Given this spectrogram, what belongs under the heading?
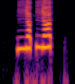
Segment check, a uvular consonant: absent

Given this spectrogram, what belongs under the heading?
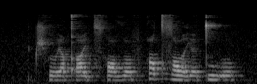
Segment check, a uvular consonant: present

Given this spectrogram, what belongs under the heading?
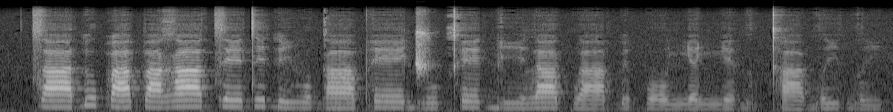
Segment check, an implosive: present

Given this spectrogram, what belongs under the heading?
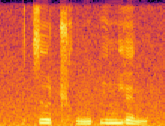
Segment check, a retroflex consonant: present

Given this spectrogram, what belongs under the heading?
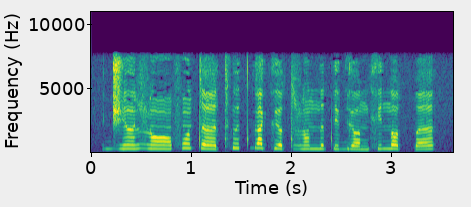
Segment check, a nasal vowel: present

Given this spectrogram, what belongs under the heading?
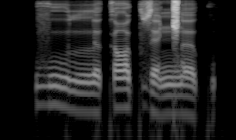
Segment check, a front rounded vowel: absent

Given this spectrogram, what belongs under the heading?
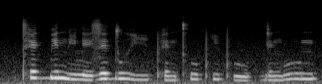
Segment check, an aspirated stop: present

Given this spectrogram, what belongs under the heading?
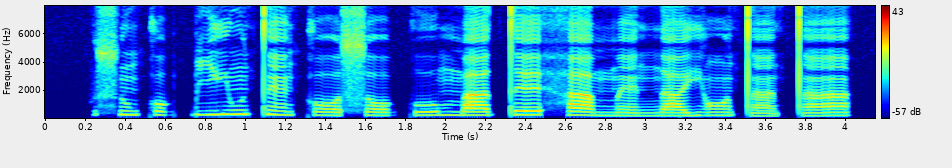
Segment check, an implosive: absent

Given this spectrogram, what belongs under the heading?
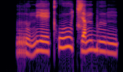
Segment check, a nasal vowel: absent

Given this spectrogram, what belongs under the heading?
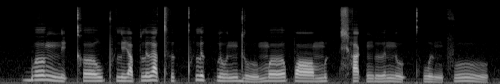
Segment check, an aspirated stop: present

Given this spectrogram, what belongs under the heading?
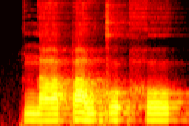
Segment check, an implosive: absent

